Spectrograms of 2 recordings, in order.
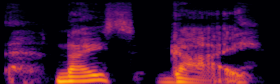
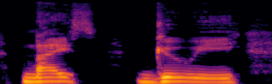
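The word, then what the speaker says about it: NiceGUI: and I pronounced it nice gooey, kind of emphasizing the GUI of the graphical user interface of it. But supposedly they would like it pronounced as guy.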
